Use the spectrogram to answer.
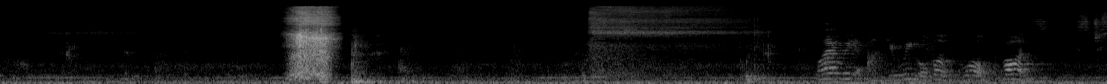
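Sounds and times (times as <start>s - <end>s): steady high hiss: 2.8s - 3.4s, 5.9s - 7.6s
sneeze-like burst of breath: 2.8s - 3.5s.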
